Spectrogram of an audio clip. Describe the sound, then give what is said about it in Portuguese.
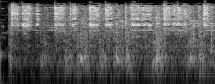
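A dot-matrix printer prints in a loud stream of buzzing, raspy bursts, the print head chattering in quick pulses with brief shifts between passes and no voices present, backspacing to overprint accent marks on letters. “É, tá tipo na impressora.”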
